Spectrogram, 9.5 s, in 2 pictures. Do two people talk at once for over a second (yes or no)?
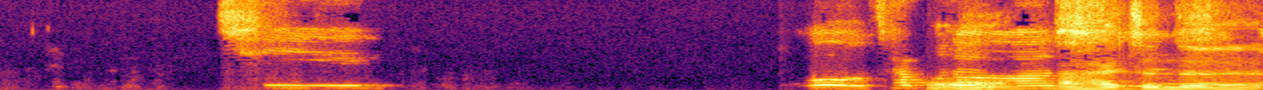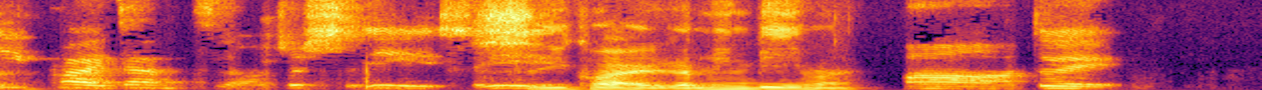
yes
